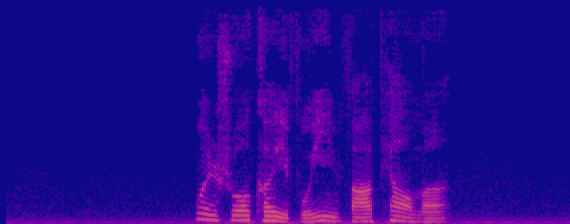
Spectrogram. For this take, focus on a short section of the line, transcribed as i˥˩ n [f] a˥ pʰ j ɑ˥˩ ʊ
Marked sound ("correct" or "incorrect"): correct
